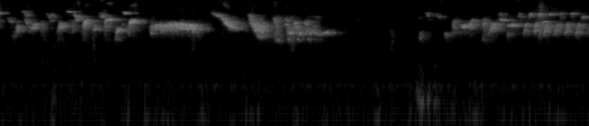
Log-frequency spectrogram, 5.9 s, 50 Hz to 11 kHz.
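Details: Captive-bred hybrid mule of linnet and Waterslager canary, raised in 2012, singing a rapid twittering song of mixed trills and buzzy warbled phrases, with a short pause midway before the chatter resumes.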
